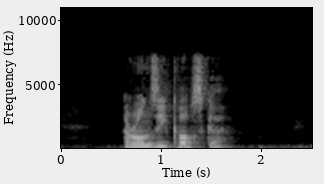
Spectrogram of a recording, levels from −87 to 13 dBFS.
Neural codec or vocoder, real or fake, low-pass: none; real; 7.2 kHz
